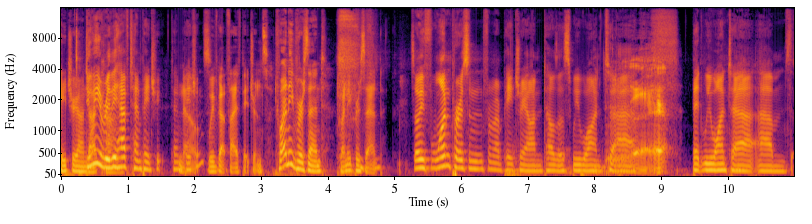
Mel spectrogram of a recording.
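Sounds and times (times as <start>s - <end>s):
speech: 0.0s - 10.9s
loud drawn-out belch with a deep croaky tone: 8.2s - 9.2s.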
